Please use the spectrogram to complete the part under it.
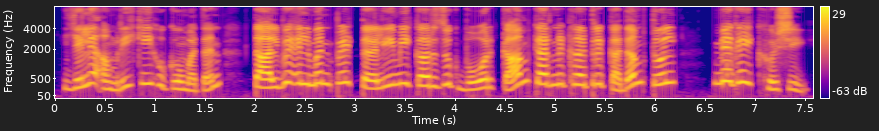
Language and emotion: Kashmiri, happy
